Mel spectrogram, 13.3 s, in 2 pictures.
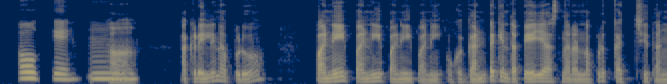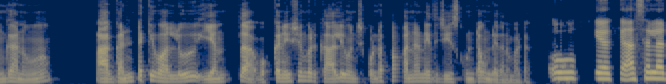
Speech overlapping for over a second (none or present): none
